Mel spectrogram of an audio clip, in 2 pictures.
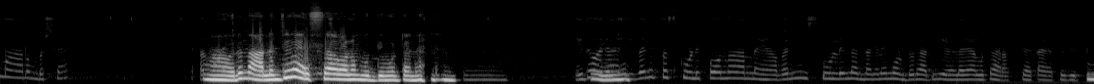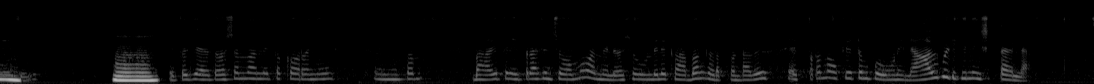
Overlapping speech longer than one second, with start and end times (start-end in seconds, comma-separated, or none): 2.2-3.9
